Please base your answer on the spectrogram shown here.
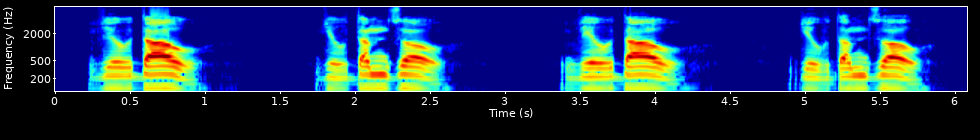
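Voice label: Hruso Aka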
